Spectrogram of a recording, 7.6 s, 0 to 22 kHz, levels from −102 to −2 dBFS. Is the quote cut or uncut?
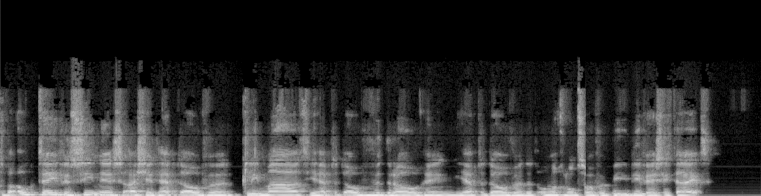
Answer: cut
